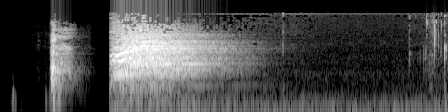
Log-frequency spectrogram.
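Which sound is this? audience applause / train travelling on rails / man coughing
man coughing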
